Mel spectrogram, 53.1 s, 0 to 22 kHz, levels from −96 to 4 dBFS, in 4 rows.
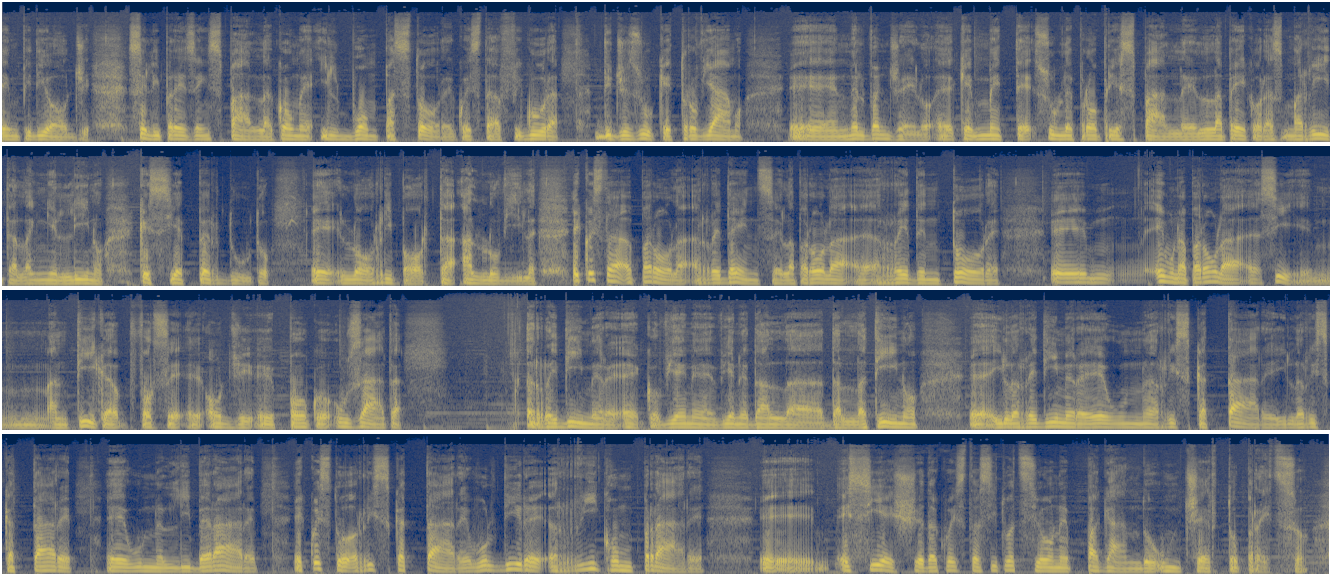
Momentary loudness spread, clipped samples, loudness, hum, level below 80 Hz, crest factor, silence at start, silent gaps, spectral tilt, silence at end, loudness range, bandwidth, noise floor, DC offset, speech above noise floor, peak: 8 LU; under 0.1%; -17 LUFS; none; -40 dBFS; 14 dB; 0 s; none; -5 dB/octave; 0 s; 2 LU; 18 kHz; -40 dBFS; under 0.1%; 23 dB; -2 dBFS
